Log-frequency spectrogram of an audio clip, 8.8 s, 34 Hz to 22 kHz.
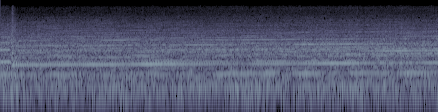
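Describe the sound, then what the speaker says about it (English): A high-revving racing car engine in the video game Gran Turismo 7 drones steadily throughout, its pitch holding near constant with faint whine, no voices heard. "Now the noise of that car was going through my bloody head then."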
